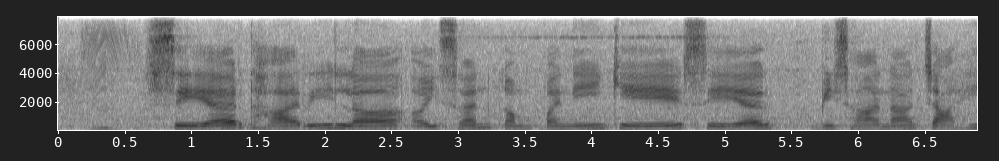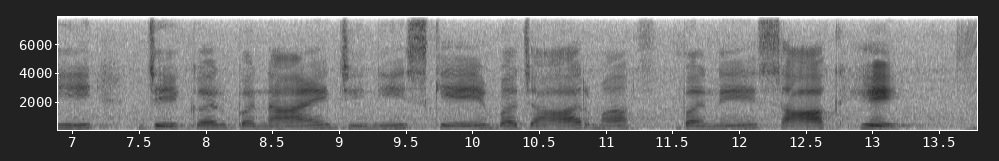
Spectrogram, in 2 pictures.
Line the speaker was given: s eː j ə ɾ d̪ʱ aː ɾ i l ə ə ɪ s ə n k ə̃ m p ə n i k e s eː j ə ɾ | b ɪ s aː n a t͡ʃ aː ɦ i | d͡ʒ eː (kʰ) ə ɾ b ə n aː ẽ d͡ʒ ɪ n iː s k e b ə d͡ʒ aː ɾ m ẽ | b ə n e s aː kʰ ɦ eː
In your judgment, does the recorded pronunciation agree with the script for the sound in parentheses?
no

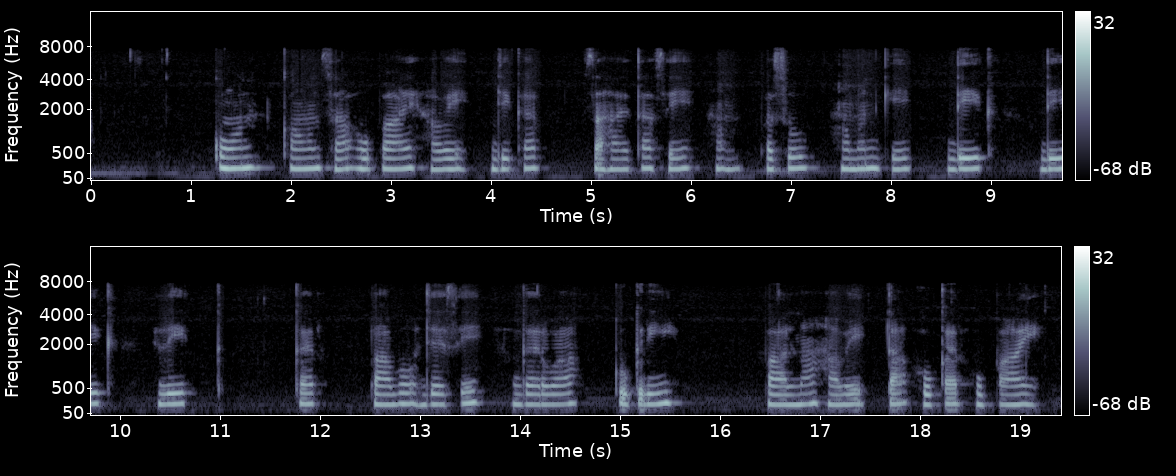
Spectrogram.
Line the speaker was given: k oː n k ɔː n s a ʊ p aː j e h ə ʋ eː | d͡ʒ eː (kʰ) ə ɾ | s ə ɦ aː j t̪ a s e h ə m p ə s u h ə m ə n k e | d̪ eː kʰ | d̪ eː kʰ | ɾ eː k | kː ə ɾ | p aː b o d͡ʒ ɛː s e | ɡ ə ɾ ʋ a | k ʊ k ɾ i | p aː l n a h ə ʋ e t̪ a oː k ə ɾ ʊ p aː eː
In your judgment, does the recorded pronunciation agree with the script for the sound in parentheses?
no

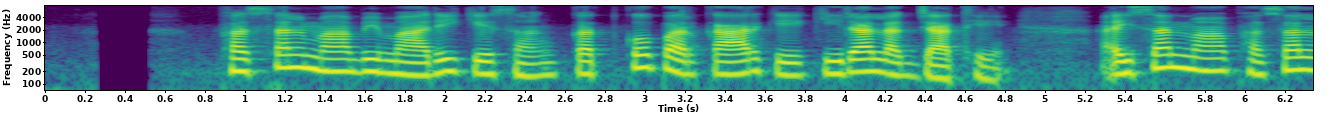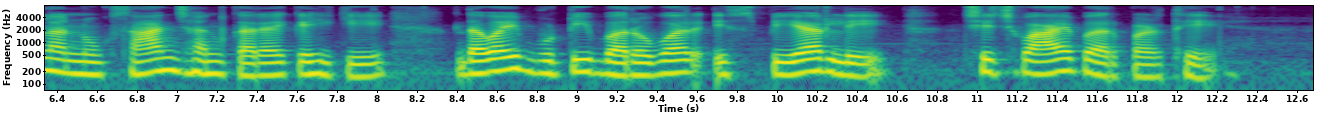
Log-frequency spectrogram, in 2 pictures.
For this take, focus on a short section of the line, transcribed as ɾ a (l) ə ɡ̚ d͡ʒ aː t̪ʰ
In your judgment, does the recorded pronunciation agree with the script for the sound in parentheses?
yes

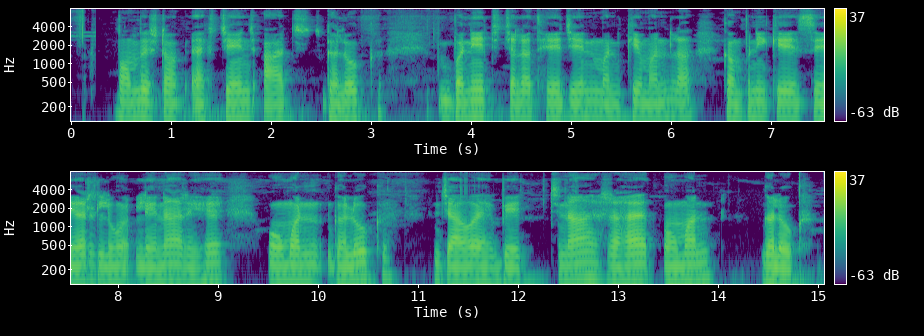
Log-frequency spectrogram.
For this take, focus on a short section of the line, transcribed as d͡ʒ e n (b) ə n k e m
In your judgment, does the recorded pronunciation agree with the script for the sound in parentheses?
no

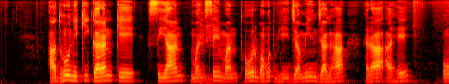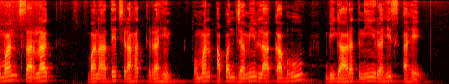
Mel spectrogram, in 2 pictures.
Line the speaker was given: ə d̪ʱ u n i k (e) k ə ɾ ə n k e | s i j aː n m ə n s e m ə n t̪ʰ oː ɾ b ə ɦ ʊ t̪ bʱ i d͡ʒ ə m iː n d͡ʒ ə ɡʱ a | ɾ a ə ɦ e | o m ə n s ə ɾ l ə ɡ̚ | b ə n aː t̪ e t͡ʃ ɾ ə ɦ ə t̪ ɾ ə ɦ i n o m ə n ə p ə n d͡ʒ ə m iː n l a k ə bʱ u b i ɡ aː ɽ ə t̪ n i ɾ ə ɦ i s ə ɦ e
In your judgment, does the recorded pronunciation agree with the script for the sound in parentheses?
no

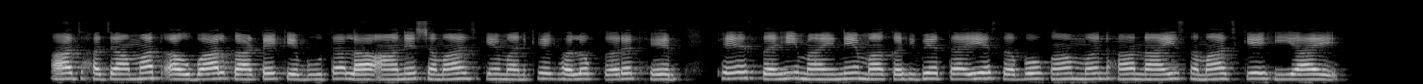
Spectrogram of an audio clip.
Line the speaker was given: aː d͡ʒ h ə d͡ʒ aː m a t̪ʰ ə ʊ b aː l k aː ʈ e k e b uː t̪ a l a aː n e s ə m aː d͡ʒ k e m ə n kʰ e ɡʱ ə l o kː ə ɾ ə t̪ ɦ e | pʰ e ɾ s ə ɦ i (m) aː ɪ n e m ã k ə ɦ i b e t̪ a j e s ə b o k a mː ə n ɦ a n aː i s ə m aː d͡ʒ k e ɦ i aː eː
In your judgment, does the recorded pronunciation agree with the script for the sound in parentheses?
yes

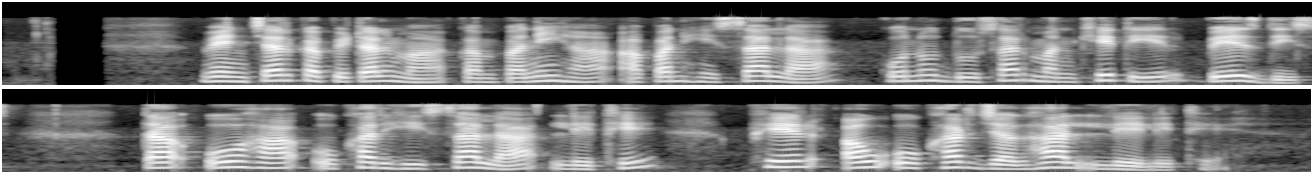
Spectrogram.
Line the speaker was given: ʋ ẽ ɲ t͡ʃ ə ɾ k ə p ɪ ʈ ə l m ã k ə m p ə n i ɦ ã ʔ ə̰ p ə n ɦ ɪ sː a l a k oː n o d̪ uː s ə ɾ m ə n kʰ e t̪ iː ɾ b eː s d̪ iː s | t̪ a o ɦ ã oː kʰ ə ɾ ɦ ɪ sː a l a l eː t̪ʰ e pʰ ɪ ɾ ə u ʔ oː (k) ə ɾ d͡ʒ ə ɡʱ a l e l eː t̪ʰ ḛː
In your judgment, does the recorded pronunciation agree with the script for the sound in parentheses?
no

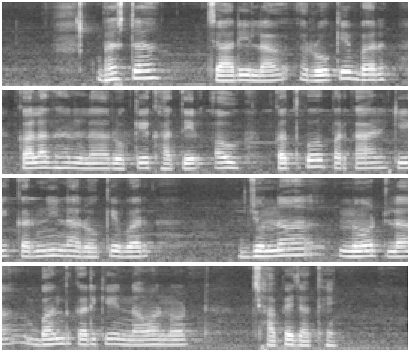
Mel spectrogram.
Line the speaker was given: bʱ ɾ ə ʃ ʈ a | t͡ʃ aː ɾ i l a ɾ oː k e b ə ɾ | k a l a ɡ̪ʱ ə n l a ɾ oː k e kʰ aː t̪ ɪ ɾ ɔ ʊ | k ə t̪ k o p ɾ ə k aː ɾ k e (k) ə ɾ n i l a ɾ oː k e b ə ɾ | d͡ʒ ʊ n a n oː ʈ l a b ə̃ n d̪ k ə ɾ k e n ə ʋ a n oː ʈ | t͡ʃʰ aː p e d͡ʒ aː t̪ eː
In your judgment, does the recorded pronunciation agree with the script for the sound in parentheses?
yes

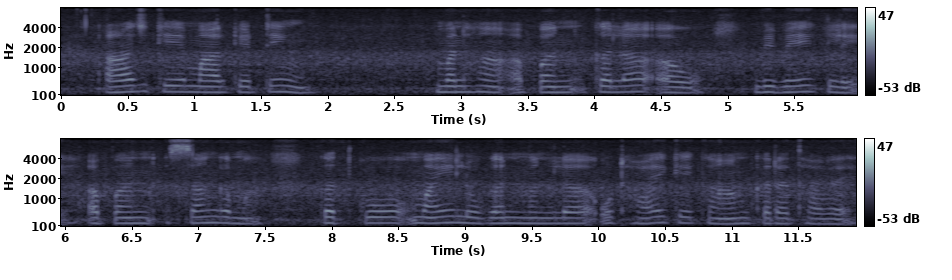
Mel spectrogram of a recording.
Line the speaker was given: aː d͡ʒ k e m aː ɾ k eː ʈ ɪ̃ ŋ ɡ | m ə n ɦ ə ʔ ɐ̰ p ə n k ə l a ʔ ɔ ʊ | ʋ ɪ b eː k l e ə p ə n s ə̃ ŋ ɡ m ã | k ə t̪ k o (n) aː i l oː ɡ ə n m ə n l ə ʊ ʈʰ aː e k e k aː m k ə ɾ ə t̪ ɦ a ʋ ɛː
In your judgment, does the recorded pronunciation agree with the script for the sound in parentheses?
no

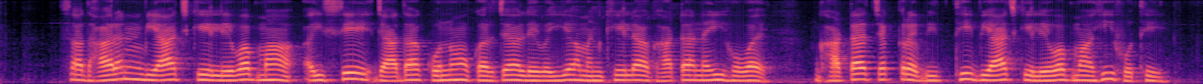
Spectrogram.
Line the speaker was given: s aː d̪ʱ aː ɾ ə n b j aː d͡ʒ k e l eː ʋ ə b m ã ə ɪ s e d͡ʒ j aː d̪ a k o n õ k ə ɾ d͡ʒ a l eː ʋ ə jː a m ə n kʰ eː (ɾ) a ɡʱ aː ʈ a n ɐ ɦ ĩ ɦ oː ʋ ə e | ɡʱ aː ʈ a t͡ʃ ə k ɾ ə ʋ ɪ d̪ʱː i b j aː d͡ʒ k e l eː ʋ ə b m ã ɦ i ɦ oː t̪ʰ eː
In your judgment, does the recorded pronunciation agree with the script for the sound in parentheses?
no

